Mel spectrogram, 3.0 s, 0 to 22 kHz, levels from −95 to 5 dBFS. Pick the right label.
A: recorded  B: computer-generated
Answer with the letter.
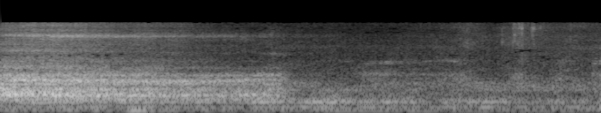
A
